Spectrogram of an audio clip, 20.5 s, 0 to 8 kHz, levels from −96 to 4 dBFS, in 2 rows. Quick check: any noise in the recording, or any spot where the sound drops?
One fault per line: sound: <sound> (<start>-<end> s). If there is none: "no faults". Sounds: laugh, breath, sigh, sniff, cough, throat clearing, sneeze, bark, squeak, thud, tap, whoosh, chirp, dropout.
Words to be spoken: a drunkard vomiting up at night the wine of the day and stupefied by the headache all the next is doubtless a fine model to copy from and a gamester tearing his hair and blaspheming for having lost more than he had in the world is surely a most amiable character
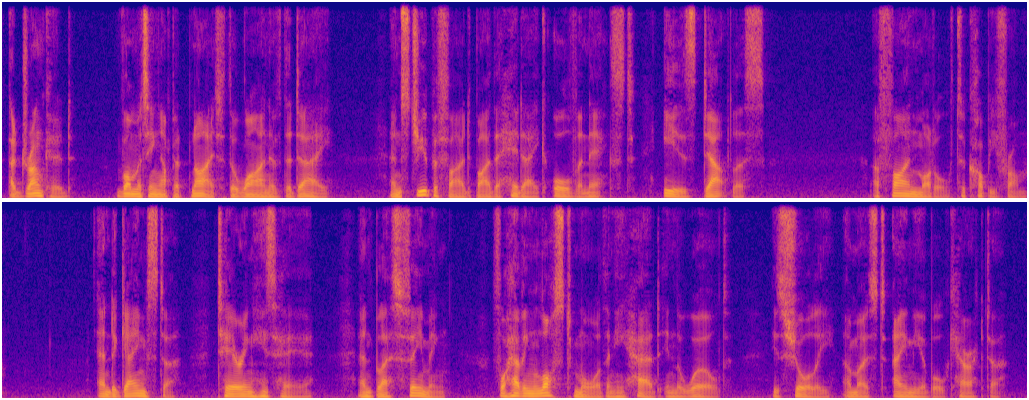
no faults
